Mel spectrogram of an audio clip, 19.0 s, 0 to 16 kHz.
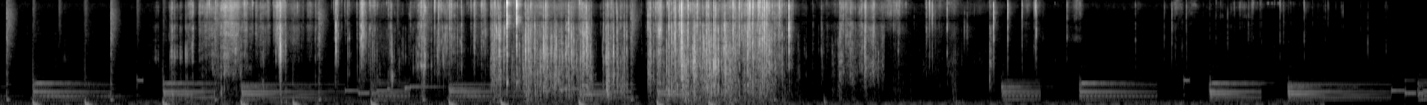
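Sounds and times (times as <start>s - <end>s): soft background music: 0.0s - 19.0s
plastic packaging crinkling: 2.2s - 13.4s
scattered clicks: 4.2s - 8.9s.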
